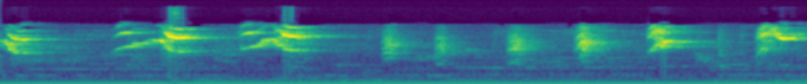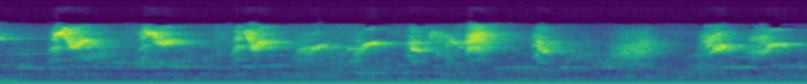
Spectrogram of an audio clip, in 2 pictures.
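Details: Long-tailed shrike from East Java, a lively singer, pouring out a fast series of sharp, high chips and slurred notes, roughly three to four per second, with a faint low hum behind.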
